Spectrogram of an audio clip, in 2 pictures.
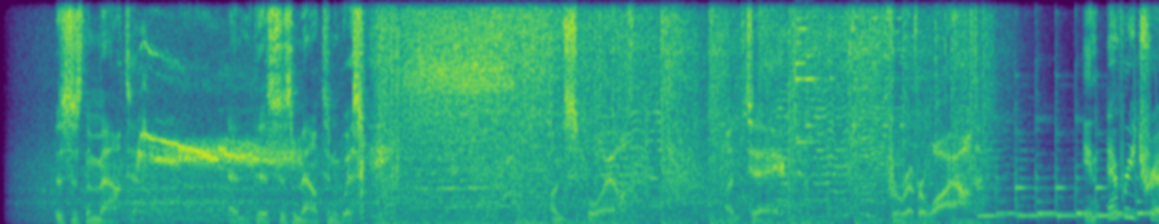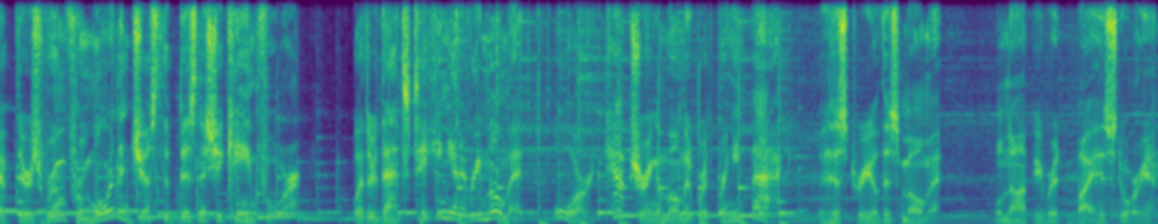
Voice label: COMMERCIAL VOICEOVER

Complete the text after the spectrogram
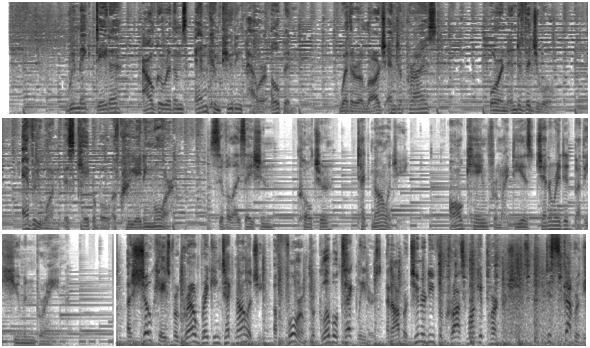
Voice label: Commercial

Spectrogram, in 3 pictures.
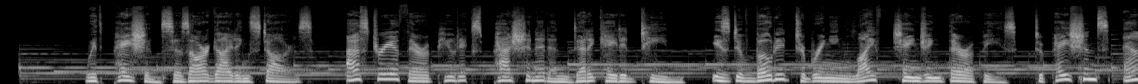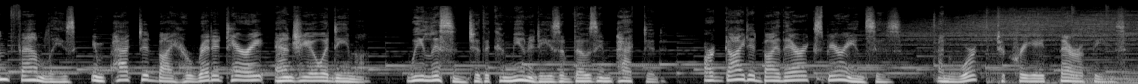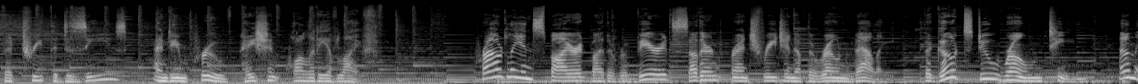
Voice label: CORPORATE; CORPORATE DEMO

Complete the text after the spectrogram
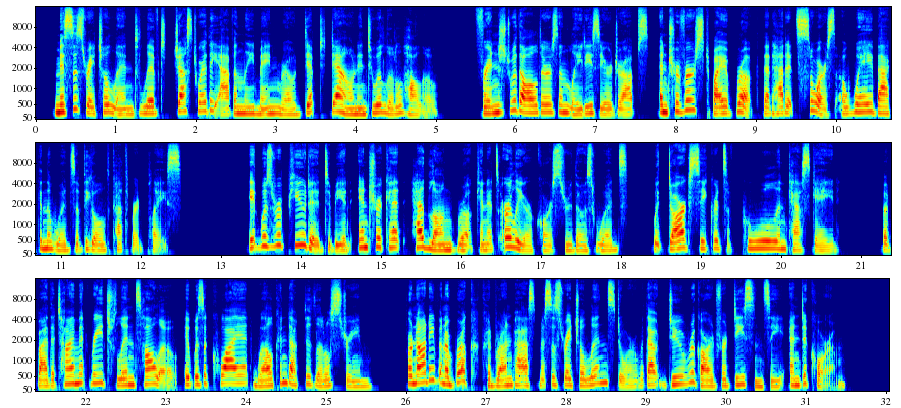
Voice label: Audiobook

